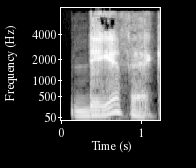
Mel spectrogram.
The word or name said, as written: deific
